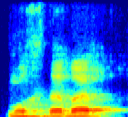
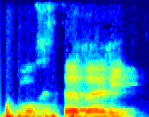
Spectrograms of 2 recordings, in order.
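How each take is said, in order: First: The word ends on the consonant r. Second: The word ends with a short i vowel.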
